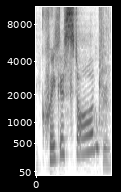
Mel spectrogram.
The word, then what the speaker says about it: Kyrgyzstan: with Brazil, Belarus, I'm not sure how to pronounce this, Kyrgyzstan, is that right?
